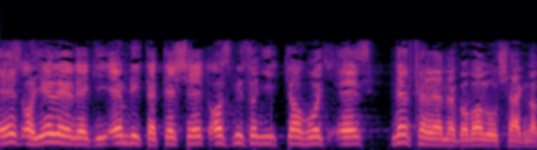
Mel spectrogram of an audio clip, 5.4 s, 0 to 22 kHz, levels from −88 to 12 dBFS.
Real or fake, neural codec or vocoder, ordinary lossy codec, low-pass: real; none; none; 7.2 kHz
